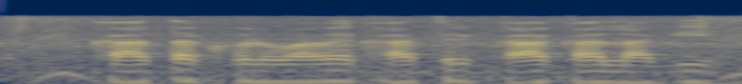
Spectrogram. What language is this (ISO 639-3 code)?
bho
